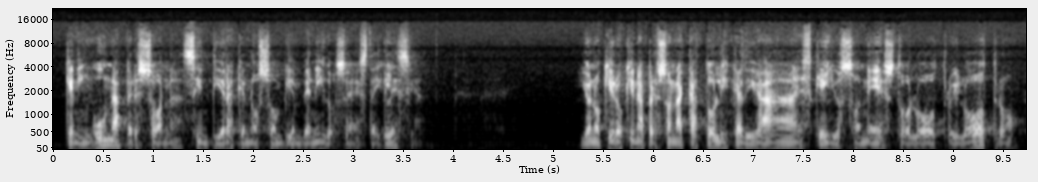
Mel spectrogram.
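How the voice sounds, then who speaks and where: A man preaching a sermon as pastor, moving between hushed storytelling and loud, emphatic exhortation, with English fillers dropped in. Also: low voice. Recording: long hall reverb.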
